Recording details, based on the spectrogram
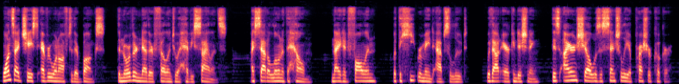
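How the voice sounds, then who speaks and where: A man's voice: a little high, fast talker, dry recording. Man narrating a story recap. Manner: steady, matter-of-fact storytelling. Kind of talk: first-person scripted narration.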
